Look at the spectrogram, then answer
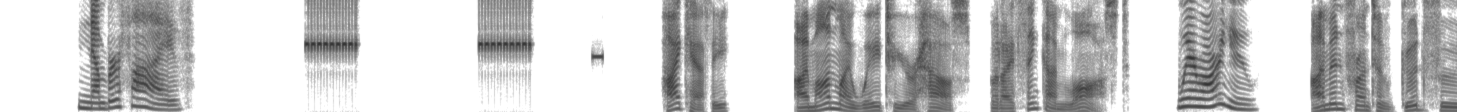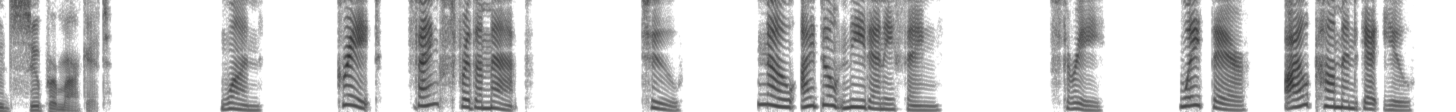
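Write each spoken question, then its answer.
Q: I'm in front of Good Food Supermarket.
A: 3: Wait there, I'll come and get you.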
